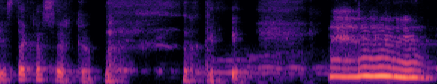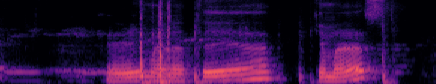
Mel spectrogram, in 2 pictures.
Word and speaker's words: Maratea: Malatea se escribe así.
